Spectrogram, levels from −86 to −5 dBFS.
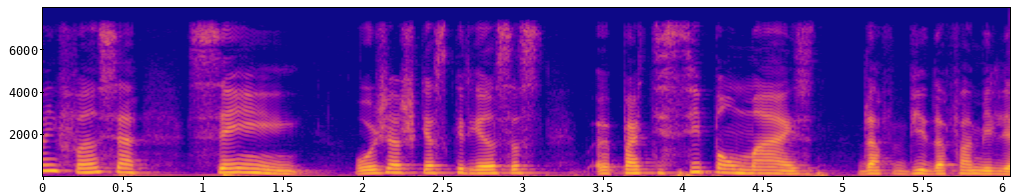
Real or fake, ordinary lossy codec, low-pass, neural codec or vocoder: real; none; 7.2 kHz; none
